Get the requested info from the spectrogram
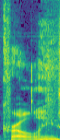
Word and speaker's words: Crowley: There's no audio of him pronouncing his name, but he, in some of his poetry, he rhymed his name with unholy, right? – Unholy Crowley.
